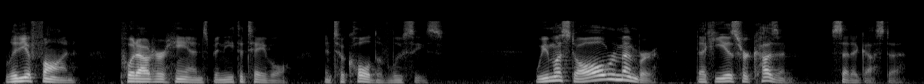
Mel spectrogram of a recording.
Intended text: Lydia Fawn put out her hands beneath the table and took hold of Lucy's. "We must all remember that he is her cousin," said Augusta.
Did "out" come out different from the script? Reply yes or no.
no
